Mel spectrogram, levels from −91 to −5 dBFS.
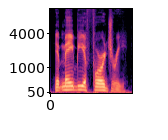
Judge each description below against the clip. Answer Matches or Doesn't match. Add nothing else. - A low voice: Matches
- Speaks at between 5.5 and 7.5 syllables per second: Matches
